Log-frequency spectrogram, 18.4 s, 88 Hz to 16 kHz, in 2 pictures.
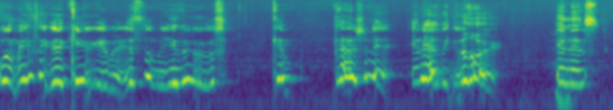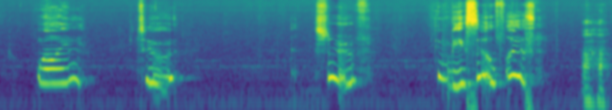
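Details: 30-year-old woman with GMFCS Level 4 cerebral palsy, quadriplegia with an athetoid component, affecting the speech muscles so her speech may be unclear; dysarthria (cerebral palsy).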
